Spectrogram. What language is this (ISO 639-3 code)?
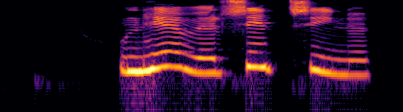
isl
